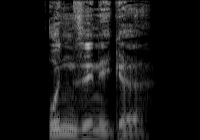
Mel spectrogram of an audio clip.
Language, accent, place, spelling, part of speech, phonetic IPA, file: German, Germany, Berlin, unsinnige, adjective, [ˈʊnˌzɪnɪɡə], De-unsinnige.ogg
- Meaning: inflection of unsinnig: 1. strong/mixed nominative/accusative feminine singular 2. strong nominative/accusative plural 3. weak nominative all-gender singular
